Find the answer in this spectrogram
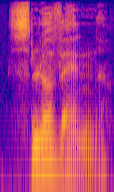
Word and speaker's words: Slovène: La Slovénie, so only one form here, Slovène. Slovène. Remember, E accent grave, you open it.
